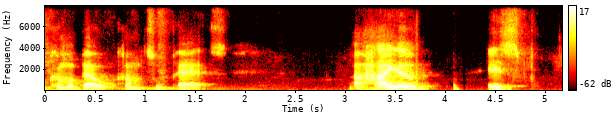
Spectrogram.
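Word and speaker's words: אהיה: Ahaya is how you say, first person, and it's future tense.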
